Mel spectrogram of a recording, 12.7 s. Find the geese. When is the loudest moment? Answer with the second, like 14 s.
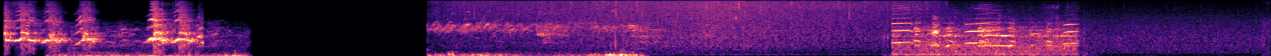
10 s.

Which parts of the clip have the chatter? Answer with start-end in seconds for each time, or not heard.
not heard.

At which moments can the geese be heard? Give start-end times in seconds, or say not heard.
0.5-2.5, 4.2-6.5, 8.9-10.8.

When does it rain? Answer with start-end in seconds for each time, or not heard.
4.2-12.6.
